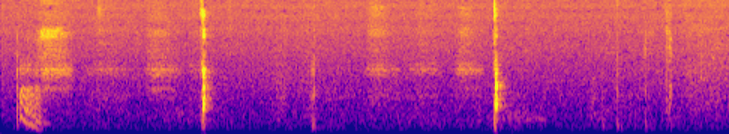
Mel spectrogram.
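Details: Hiccups: two sharp, brief hiccup-like jerks about two and a half seconds apart, with faint sniffs, in a quiet room.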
